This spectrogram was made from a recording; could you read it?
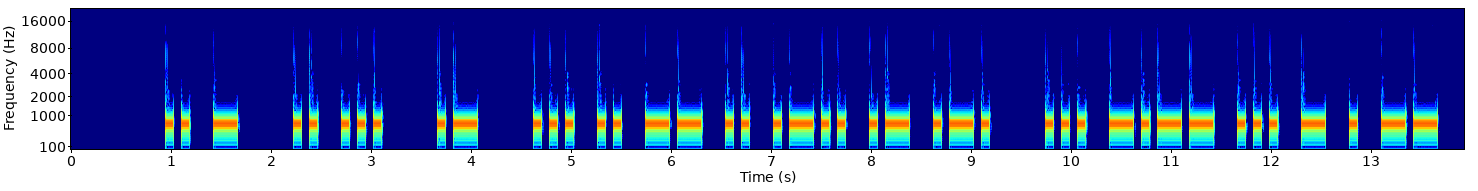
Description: Morse code, heard as a keyed tone, about 15 wpm, 700 Hz. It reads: IT IS A SIMILAR SYSTEM
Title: Sentences from Top 1000 Words - Review Part 5 - 15wpm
